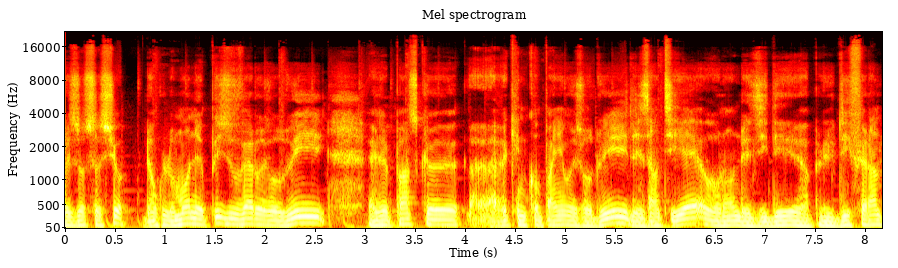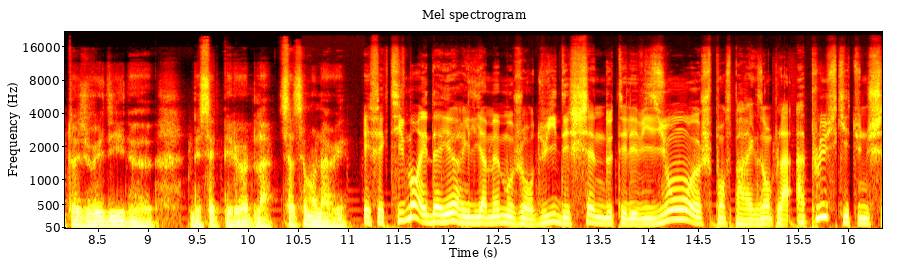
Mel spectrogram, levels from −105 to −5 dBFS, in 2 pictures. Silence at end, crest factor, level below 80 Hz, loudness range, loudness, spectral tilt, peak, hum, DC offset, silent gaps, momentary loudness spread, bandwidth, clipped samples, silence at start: 0 s; 10 dB; -26 dBFS; 2 LU; -13 LUFS; -6 dB/octave; -2 dBFS; none; under 0.1%; none; 6 LU; 17.5 kHz; under 0.1%; 0 s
